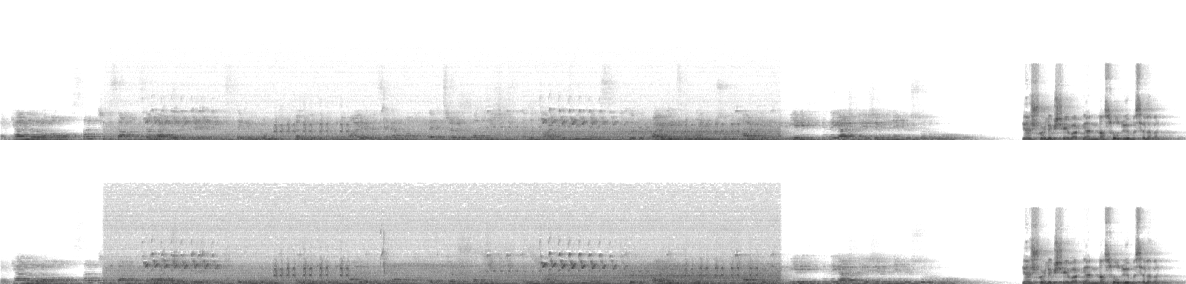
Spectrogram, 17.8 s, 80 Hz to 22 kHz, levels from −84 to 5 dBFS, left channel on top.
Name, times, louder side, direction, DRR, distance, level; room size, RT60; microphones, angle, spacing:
voice 1, 0.2-14.3, equal, 45° left, -6 dB, 4.6 m, -27 dB
sound 1, 1.5-11.7, right 4 dB, 60° right, 0.8 m, -29 dB
voice 2, 15.3-17.4, equal, ahead, 6 dB, 1.2 m, -23 dB
22.5 x 17.5 x 6.8 m, 1.1 s
head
